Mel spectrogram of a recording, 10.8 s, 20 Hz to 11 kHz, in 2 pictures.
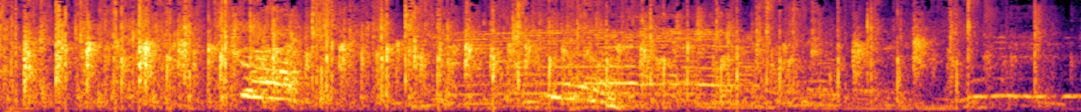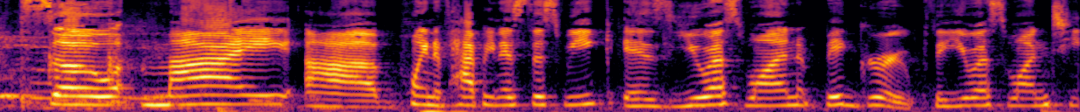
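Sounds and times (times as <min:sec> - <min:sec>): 
crowd applauding: 0:00.0 - 0:05.9
faint voices or cheers: 0:01.1 - 0:05.7
speech: 0:06.1 - 0:10.8.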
